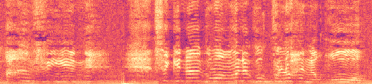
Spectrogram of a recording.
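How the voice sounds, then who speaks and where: A woman's voice: very high voice, normal speed, over music, rough recording. A woman acting a heartbroken young student who clings to her boyfriend, plaintive and pleading, in a Filipino radio drama. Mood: upset, pleading.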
